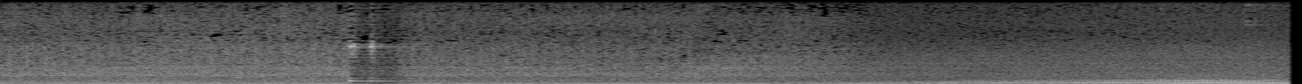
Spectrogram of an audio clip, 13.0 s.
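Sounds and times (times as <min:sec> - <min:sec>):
rain hissing: 0:00.0 - 0:11.4
car engine running: 0:00.0 - 0:12.9.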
